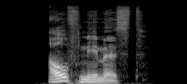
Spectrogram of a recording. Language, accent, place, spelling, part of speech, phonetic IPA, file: German, Germany, Berlin, aufnähmest, verb, [ˈaʊ̯fˌnɛːməst], De-aufnähmest.ogg
- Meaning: second-person singular dependent subjunctive II of aufnehmen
